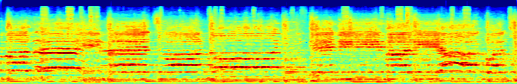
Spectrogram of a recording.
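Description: Women's voices singing a hymn to strummed acoustic guitars, with notes held for about a second each.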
